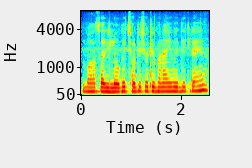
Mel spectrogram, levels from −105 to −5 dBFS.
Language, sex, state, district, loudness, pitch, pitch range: Hindi, male, Bihar, Patna, -16 LUFS, 150 Hz, 145-155 Hz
